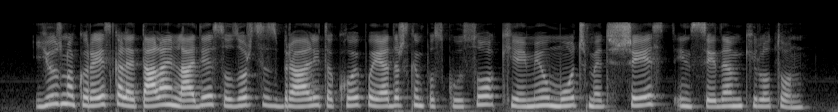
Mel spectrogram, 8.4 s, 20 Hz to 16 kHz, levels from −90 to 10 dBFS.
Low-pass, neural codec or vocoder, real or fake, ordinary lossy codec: 7.2 kHz; none; real; none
